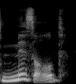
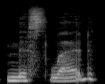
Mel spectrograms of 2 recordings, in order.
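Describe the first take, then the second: First: The middle consonant is a z sound. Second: The middle consonant is an s sound. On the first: The speaker calls it wrong. "she thought it was pronounced as mizzled" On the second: The speaker calls it right. "she realized it was misled"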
